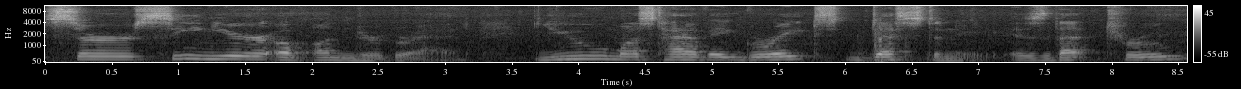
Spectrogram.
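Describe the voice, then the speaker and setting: This put-on character voice sits at a middle pitch. The pace is very slow. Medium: actual play. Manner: cheerful, easily delighted; formal, innocent, earnest.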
